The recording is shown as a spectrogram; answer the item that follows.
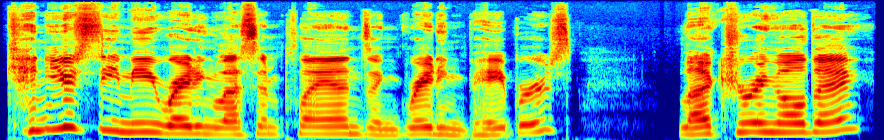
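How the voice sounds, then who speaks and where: A woman voicing a playful, excitable young husband in an audio story, chatty, teasing and self-deprecating. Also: medium pitch, moderate pace, clear, resonant tone, no room sound, studio quality, natural voice. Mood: amused disbelief.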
